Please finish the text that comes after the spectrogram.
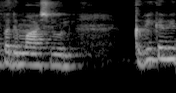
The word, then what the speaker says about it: BODMAS: इस रूल के अकॉर्डिंग क्या होता है, बदमाश रूल, बामास रूल भी बोलते हैं कई इसको। इसकी प्रोनाउंसिएशन हर किसी के अकॉर्डिंग अलग है, लेकिन मैं इसे बदमाश रूल ही बोलती हूँ।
